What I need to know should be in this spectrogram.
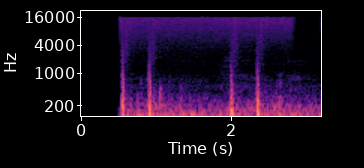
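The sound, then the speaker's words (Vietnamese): A bus driver's heartbeat thumps low and muffled in two lub-dub pairs separated by a pause, over a constant deep hum. “Đây là âm thanh của nhịp tim từ một người tài xế xe bus.”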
